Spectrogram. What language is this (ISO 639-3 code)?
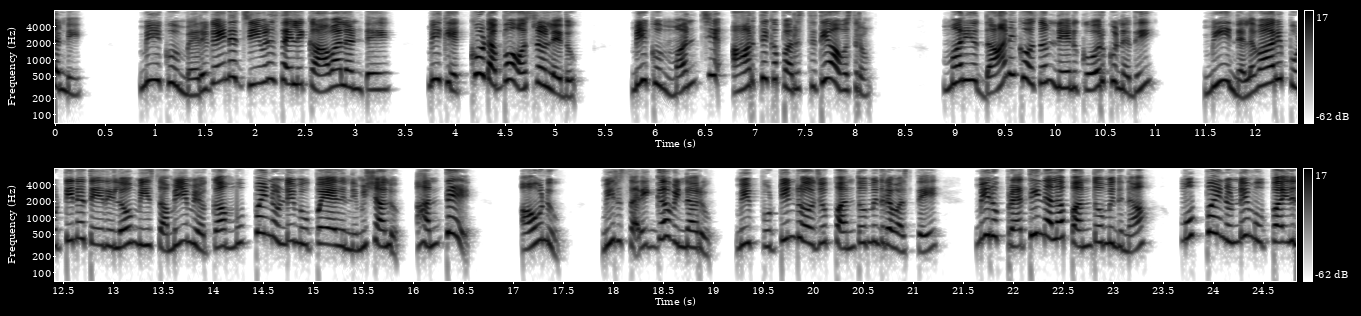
tel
